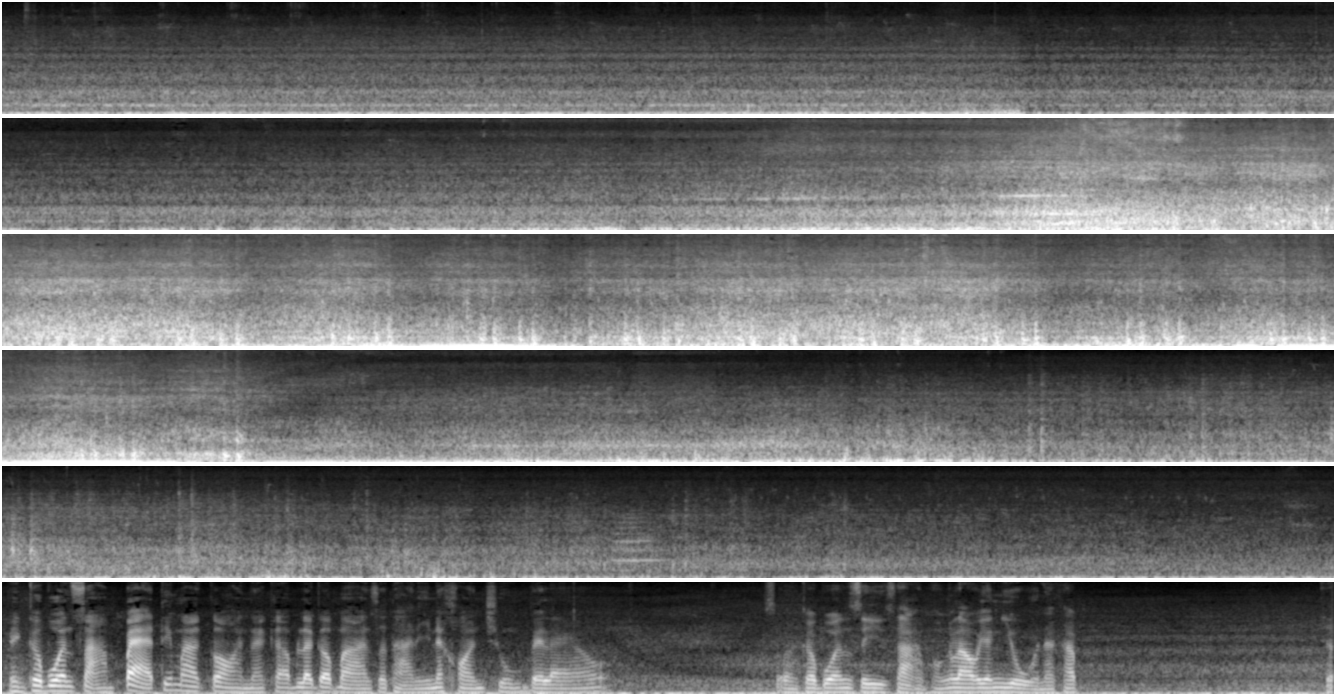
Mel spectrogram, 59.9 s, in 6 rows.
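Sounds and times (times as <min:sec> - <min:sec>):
train engine hum: 0:00.0 - 0:59.9
train wheels clattering on rails: 0:11.2 - 0:32.6, 0:33.4 - 0:46.9.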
